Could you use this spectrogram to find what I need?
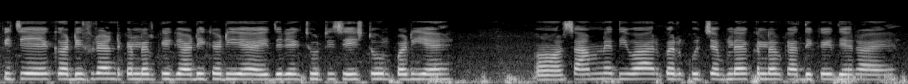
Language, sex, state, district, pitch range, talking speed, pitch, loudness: Hindi, female, Rajasthan, Barmer, 240-250 Hz, 180 wpm, 245 Hz, -14 LUFS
